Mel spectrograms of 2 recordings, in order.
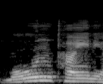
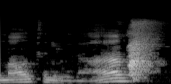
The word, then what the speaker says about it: mountain: 이런 부분 모운타인이 아니고 마운튼입니다.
